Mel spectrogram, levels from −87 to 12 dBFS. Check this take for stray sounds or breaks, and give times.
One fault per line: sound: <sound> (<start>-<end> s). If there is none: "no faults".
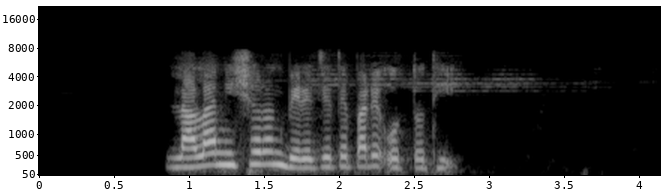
no faults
